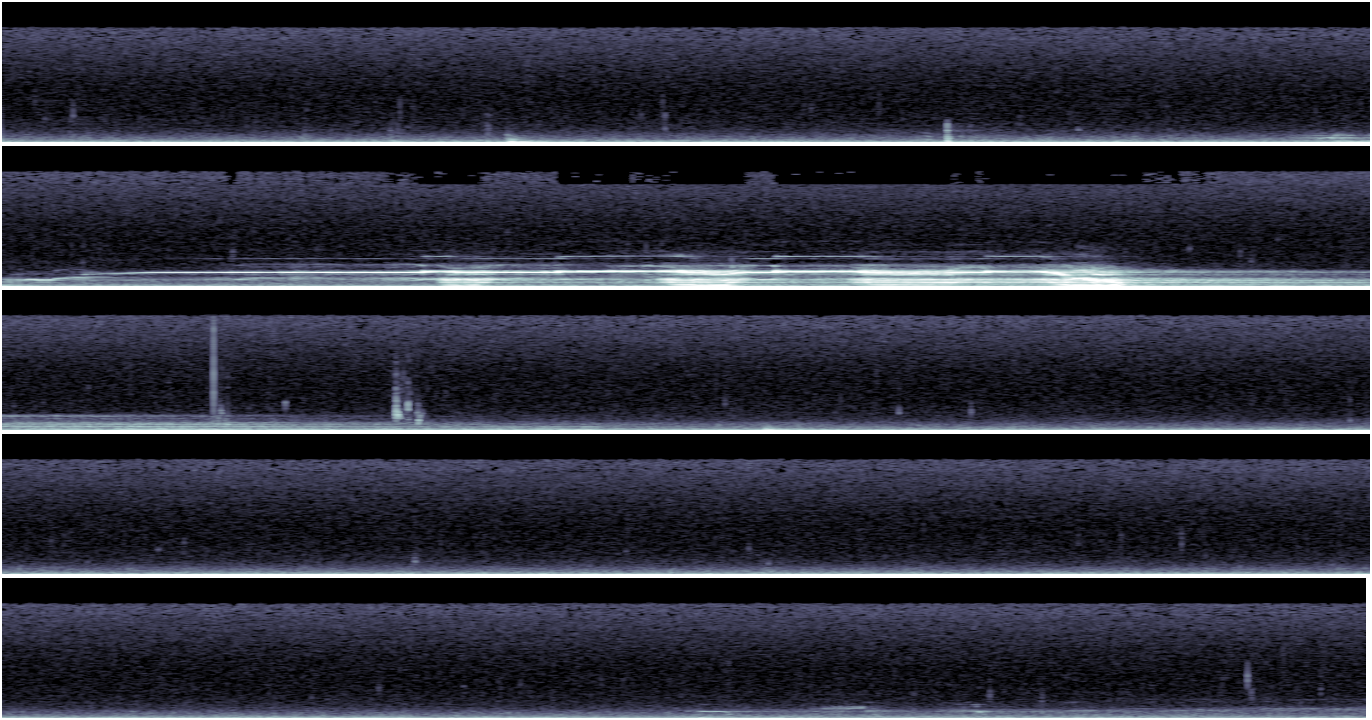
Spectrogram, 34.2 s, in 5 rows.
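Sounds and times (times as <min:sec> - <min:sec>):
elk bugling: 0:06.5 - 0:16.6.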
